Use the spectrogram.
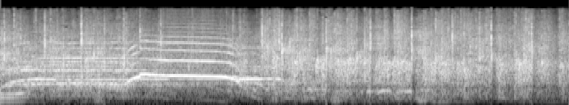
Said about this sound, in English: applaud now.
